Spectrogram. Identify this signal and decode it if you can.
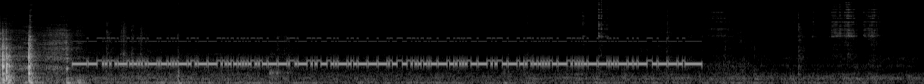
RTTY (75 baud, 170 Hz shift), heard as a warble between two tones, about 1050 Hz centre, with kitchen noise. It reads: PSXJA WJABE MNWBO WXCRM OCHJB YFQOU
